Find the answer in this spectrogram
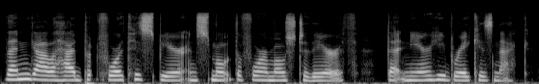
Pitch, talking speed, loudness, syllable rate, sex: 200 Hz, 210 wpm, -19 LUFS, 5.0 syllables/s, female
